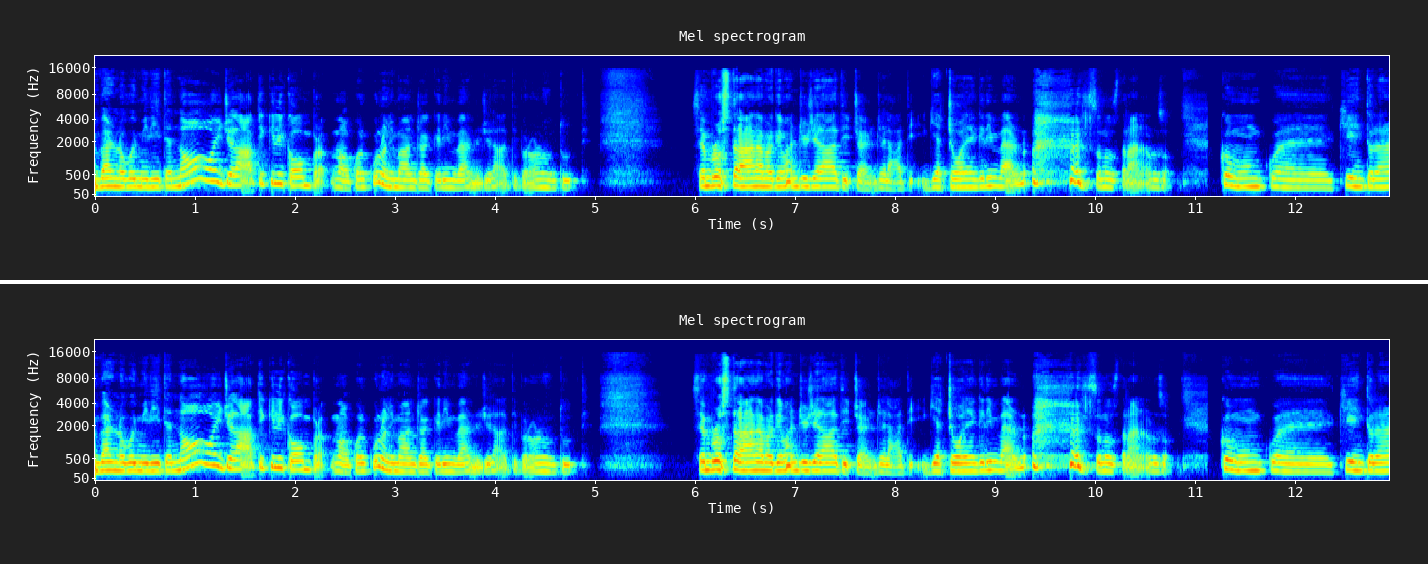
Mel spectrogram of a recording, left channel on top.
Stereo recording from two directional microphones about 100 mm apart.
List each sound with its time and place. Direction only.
0.0 s speech: 20° left (ahead or behind)
6.0 s speech: 30° left (ahead or behind)
11.2 s speech: 40° left (ahead or behind)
